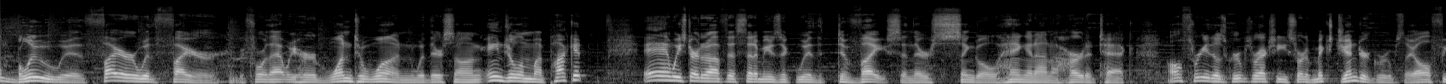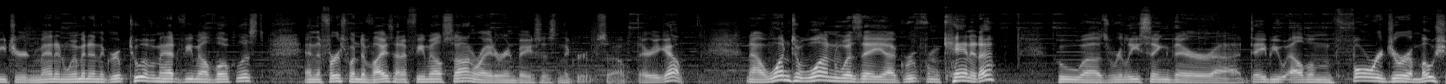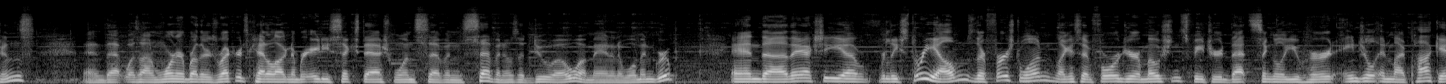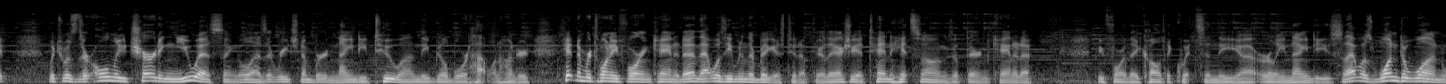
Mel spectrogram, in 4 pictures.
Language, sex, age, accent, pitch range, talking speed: English, male, 30-49, American, 105-135 Hz, 215 wpm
